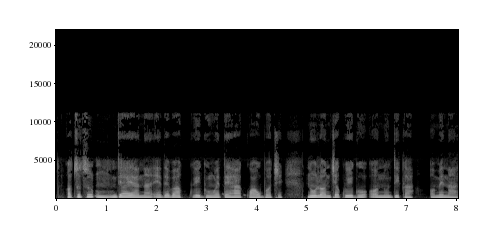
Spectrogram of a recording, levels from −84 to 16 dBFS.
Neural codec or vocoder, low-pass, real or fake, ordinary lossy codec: none; 19.8 kHz; real; MP3, 48 kbps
